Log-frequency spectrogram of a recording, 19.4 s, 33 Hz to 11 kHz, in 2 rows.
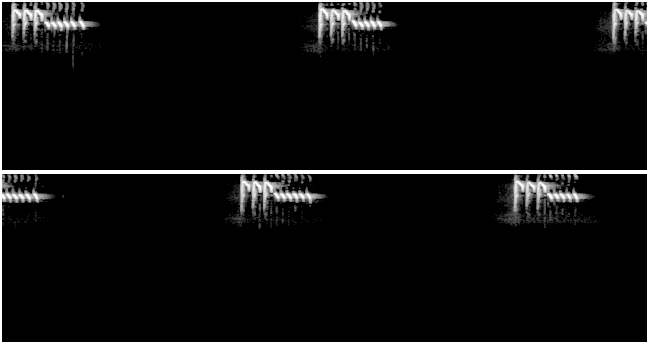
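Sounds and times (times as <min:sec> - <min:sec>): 
Eurasian blue tit phrase of piercing high notes and rapid trill: 0:00.0 - 0:01.2, 0:04.8 - 0:05.7, 0:09.2 - 0:10.2, 0:13.3 - 0:14.3, 0:17.4 - 0:18.4.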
